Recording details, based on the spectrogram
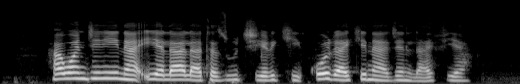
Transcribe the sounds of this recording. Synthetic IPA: ha˦wɐ˦nd͡ʒɪ˦niː˦naː˨ʔɪ̰˦ja˨laː˦laː˨ta˨zuː˦t͡ʃɪ˨jɐ˦rkʲʰiː˨kʷoː˦daː˨kʲɪ˦naː˨d͡ʒɪ˦nlaː˦ɸɪ˦jaː˨

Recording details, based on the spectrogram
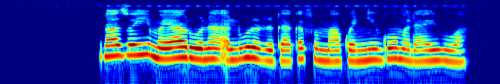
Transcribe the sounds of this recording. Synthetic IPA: na˦zoː˦ji˦ma˨jaː˦ɽoː˨naː˦ʔa̰˨luː˦ɽɐ˨rɽɪ˨ɡaː˨kɐ˦ɸɪ˨mːaː˨kʷɔ˨nːiː˦ɡʷoː˦ma˨da˨ha˦jɾʊ˦waː˦

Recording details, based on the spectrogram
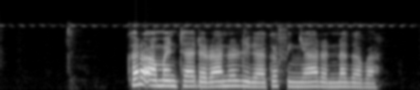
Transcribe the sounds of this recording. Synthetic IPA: kɐ˦rʔa˨mɐ˦ntaː˦da˨ɽaː˦nɐ˦rɽɪ˨ɡaː˨kɐ˦ɸɪ˨ɲjaː˦ɽɐ˨nːɐ˦ɡɐ˨ba˦ʔ

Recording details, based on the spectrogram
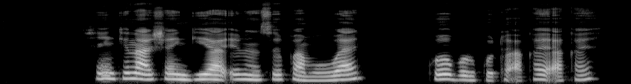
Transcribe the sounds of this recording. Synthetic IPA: ʃɪ˦ŋkʲɪ˦naː˨ʃɐ˦ŋɡʲɪ˦jaː˨ʔɪ˦ɽɪ˨nsʊ˦ɸa˨mu˨wa˦l | kʷoː˦bʊ˨ɾkʷo˨to̰˨ʔa̰˨ka˦jʔa̰˨ka˦j

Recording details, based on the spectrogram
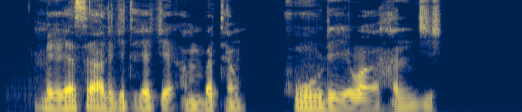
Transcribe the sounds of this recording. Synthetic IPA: meː˨jaː˦sa̰˦˨lɪ˨k̬ʲɪ˦ta˨jɐ˦kʲeː˨ʔa˨mbɐ˦tʰɐ˦ŋ | hʰuː˦ɽeː˨wɐ˦rha˦nd͡ʒiː˦

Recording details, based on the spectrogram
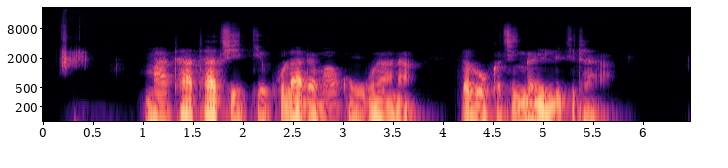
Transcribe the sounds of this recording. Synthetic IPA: maː˨tʰaː˦tʰaː˦t͡ʃeː˨kʲeː˨kʷʊ˨laː˦da˨maː˦kʷɔ˦ŋɡʷʊ˦naː˨naː˦ | da˨loː˦kɐ˨t͡ʃɪ˦ŋɡɐ˦nɪ˦nlɪ˦kʲɪ˦taː˨na̰ː˦

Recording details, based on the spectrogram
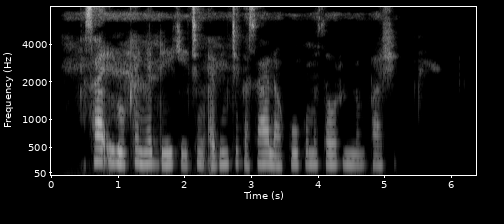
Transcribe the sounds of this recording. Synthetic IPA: ka˨saː˦˨ʔɪ̰˦doː˨kʰɐ˦˨ɲjɐ˦dːa˨jɐ˦kʲeː˨t͡ʃɪ˦˨ŋʔa̰˨bɪ˦nt͡ʃi˦ka˨saː˦laː˨kʷoː˦kʷʊ˦ma˦sa˦wɽɐ˦nːɐ˦mɸaː˦ʃi̥ː˦

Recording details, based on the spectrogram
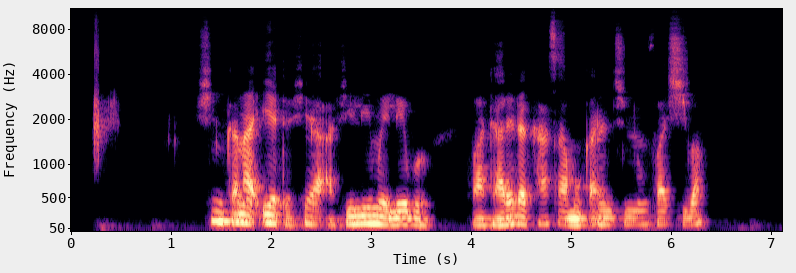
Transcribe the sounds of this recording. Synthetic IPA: ʃɪ˦ŋkɐ˦naː˨ʔɪ˦ja˨tɐ˨ɸɪ˦jaː˨ʔa̰˨ɸiː˦liː˦ma˨jleː˦bʊ˨r | baː˨taː˨ɽe˦da˨kʰaː˦saː˨mu˦kʼɐ˦ɾɐ˦nt͡ʃɪ˦nːʊ˦mɸaː˦ʃiː˦ba˦ʔ

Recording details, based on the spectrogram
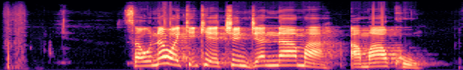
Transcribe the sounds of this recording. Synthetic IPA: sa˨wnɐ˦wɐ˨kʲɪ˦kʲeː˨t͡ʃɪ˦˨nd͡ʒɐ˦nːaː˦maː˨ʔa̰˨maː˦kʷoː˨

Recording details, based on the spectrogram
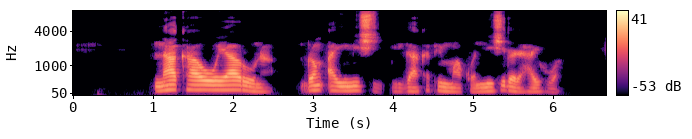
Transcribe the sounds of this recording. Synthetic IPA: na˦kʰaː˦woː˦jaː˦ɽoː˨naː˨ | dɔ˦ŋʔa˨ji˦mi˦ʃi˨ʔɪ˨ɡaː˨kɐ˦ɸɪ˨mːaː˨kʷɔ˨nːiː˦ʃɪ˦da˨da˨ɦa˦jhʊ˦waː˦

